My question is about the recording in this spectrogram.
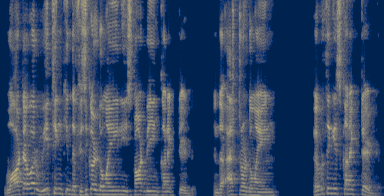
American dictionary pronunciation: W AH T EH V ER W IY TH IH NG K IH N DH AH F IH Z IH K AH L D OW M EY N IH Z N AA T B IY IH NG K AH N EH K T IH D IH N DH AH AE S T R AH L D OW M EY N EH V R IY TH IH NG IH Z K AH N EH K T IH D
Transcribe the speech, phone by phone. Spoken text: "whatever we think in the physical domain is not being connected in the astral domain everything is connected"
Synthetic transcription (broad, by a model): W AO T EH V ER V IY T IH NG K IH N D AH F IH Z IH K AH L D OW M EY N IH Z N AA T B IY IH NG K AH N EH K T IH D IH N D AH AE S T R AH L D OW M EY N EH V R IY T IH NG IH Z K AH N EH K T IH D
